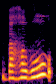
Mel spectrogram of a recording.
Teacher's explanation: the visarga changes to O here due to Sanskrit grammar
